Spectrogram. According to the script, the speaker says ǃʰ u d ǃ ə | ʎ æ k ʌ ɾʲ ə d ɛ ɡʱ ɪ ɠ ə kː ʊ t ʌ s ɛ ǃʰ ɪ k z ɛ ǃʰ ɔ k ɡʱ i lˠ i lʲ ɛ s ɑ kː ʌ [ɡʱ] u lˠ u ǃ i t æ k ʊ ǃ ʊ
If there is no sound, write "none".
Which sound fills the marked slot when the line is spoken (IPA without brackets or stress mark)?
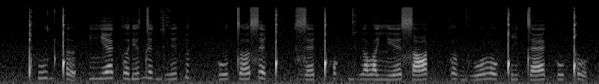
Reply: ɡʱ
